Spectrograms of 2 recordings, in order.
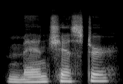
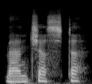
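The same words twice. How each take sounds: First: Said in the usual way. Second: Manchester accent. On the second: Shown as a demonstration. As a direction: drop the final R in Manchester, British style. Guessing an English accent, two takes.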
